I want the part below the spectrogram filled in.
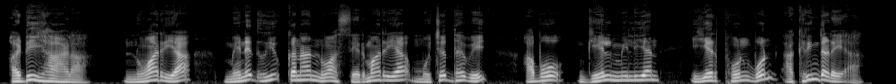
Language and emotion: Santali, surprised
